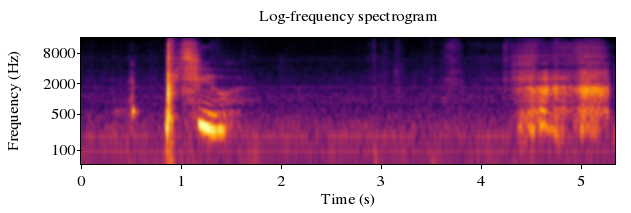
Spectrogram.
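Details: A sharp sneeze with a short voiced tail from a small nasal tickle, followed by a quiet pause and rustling; an ordinary sneeze.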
